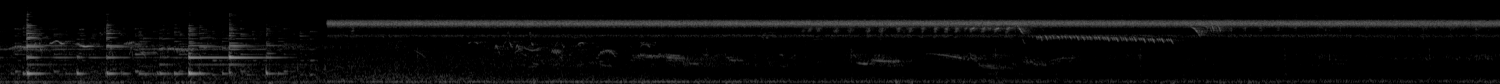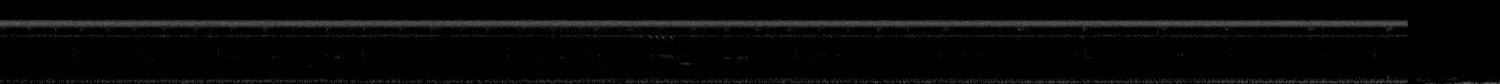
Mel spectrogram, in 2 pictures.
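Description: Cowbells on grazing cattle clanking irregularly for about the first three seconds. Then a steady, high insect drone takes over, with a few bird chirps, and it cuts off shortly before the end.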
